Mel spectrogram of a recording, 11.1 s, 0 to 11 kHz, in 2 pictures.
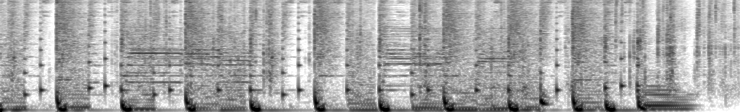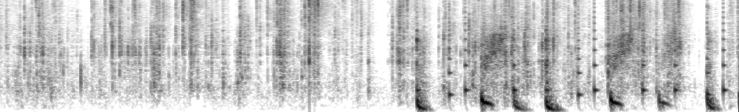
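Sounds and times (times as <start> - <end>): background music with a beat: 0.0 - 5.2, 8.7 - 11.0
plastic packaging crinkling: 0.7 - 11.0.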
